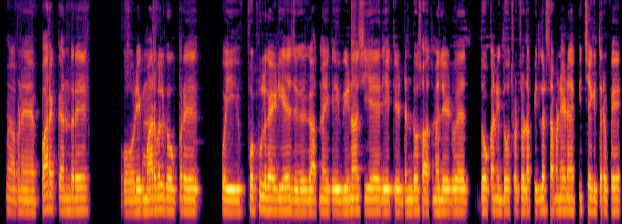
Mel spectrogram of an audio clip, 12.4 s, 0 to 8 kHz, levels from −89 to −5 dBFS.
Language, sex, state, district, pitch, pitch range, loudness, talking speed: Rajasthani, male, Rajasthan, Churu, 115 Hz, 115-120 Hz, -19 LUFS, 200 wpm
